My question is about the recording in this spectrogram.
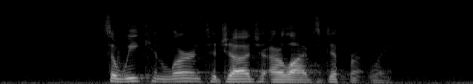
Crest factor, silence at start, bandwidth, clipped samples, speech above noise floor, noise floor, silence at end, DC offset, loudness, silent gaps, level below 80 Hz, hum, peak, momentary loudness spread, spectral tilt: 20 dB; 1.05 s; 12 kHz; under 0.1%; 32 dB; -62 dBFS; 0.85 s; under 0.1%; -30 LUFS; none; -62 dBFS; none; -12 dBFS; 21 LU; -7.5 dB/octave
